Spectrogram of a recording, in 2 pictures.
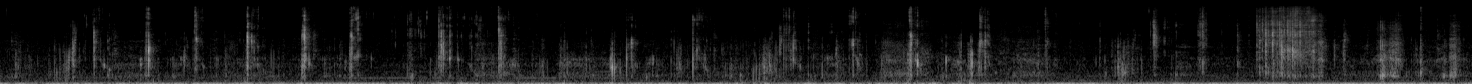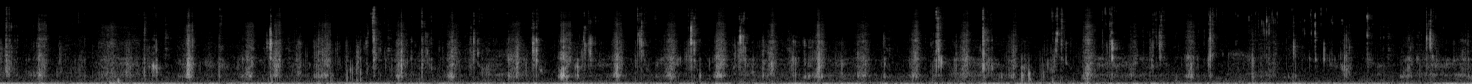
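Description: Close-miked eating: a person chewing rice and meat curry with many wet, sticky mouth clicks and crunchy bites, including raw onion.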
